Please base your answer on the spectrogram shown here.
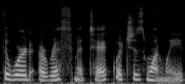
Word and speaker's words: arithmetic: looks like the word arithmetic which is one way you can pronounce it but in this context it's pronounced arithmetic so think like a paramedic it's pronounced the same way arithmetic an arithmetic sequence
